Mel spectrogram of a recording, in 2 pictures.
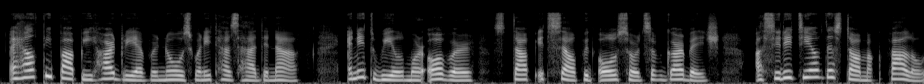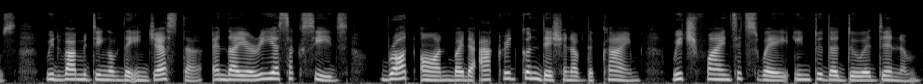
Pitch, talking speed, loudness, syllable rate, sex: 215 Hz, 165 wpm, -19 LUFS, 4.9 syllables/s, female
